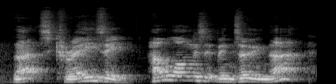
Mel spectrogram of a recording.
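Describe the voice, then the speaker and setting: A man talks at a moderate pace. The background is quiet, with audible room echo. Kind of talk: scripted comedy dialogue. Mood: deadpan, mock-serious. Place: kitchen.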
